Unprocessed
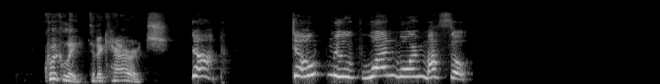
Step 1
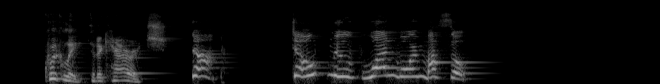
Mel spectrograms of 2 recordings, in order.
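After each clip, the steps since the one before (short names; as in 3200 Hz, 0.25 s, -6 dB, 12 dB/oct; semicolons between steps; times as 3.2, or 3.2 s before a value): resonator 260 Hz, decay 0.79 s, mix 60%; gain -6 dB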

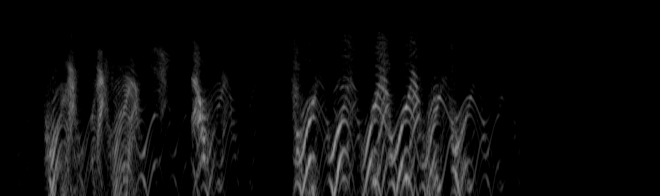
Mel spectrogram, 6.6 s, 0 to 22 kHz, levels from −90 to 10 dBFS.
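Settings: inharmonic rescaling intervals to 125%; wah 3.2 Hz 380–3200 Hz, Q 5; ring modulator with a swept carrier 770 Hz, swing 75%, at 3.2 Hz; gain +8.5 dB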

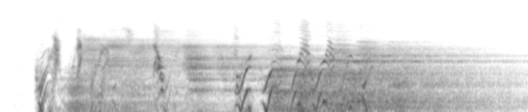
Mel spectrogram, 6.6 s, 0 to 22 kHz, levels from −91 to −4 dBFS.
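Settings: low shelf 220 Hz +8.5 dB; on a send: diffused feedback echo 0.457 s, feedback 46%, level -5 dB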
